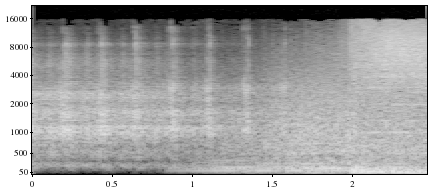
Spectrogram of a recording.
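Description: A deep, low rumble swells in about a second in and builds to a loud, bright hit at the end, a cinematic sound-effect riser leading into theme music. The first moment holds the fading tail of a rhythmic cackling laugh.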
